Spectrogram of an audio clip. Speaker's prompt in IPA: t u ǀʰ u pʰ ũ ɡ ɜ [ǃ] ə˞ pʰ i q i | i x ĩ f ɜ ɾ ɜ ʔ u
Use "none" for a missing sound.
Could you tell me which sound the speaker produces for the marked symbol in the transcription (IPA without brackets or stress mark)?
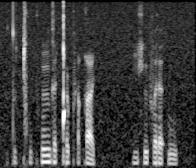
ǃ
